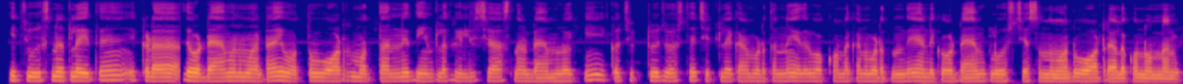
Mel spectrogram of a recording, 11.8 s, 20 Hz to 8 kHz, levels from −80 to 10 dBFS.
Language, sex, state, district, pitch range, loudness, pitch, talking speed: Telugu, male, Andhra Pradesh, Visakhapatnam, 130-145 Hz, -18 LUFS, 135 Hz, 165 wpm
